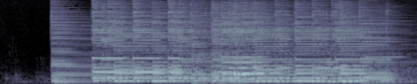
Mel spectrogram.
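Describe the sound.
Harpsichord played on the upper manual with one set of strings sounding: a bright plucked figure opens with a single note and then a chord, with busy, fairly quiet notes that ring on together.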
